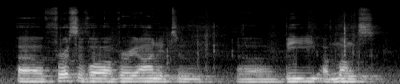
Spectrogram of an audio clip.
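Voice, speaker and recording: In an American accent, a man speaks at a moderate pace and medium pitch with monotone, flat intonation. Audible room echo and noticeable background noise fill the recording. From USA. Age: 60s. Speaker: imam. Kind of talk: conference speech.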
